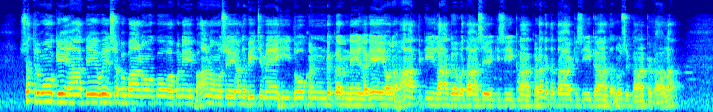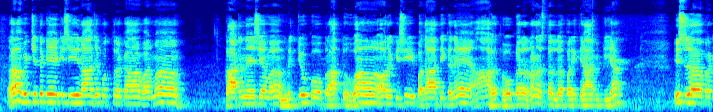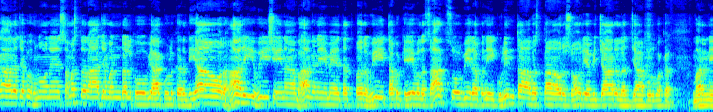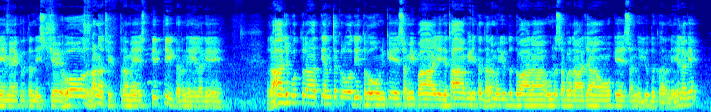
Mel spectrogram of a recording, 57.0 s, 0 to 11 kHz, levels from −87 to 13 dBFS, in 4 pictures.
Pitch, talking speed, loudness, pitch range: 150 Hz, 115 wpm, -22 LUFS, 135-170 Hz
